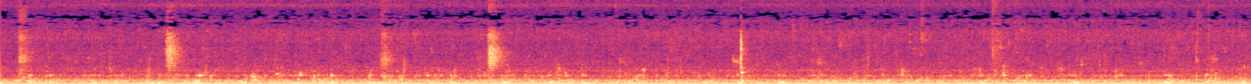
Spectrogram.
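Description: Aquarium water running and trickling steadily, with a low steady hum underneath and a few faint ticks.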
